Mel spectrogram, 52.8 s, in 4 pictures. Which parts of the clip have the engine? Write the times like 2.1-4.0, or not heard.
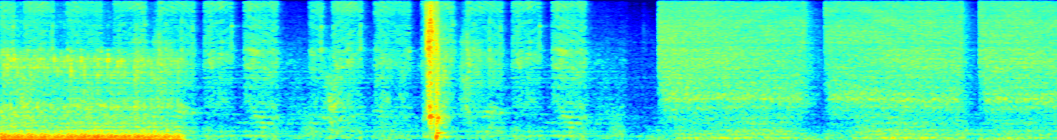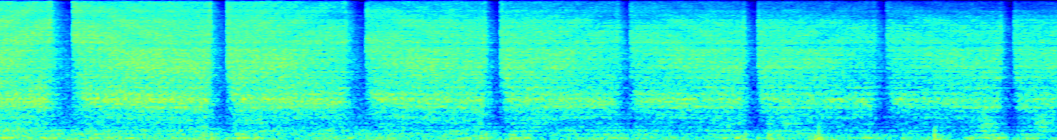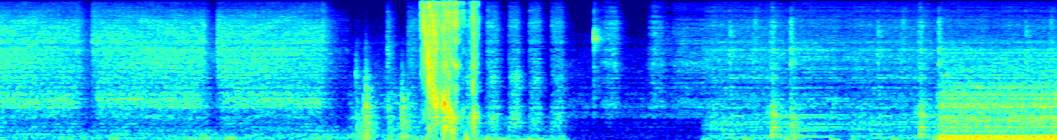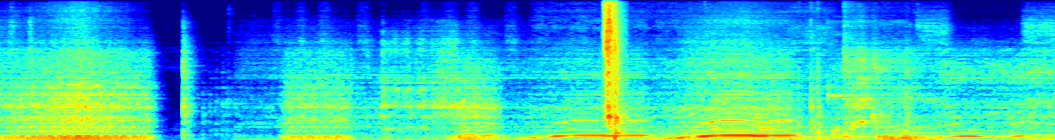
0.0-2.4, 38.1-41.6, 43.1-52.7.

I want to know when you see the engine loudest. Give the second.
49 s.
